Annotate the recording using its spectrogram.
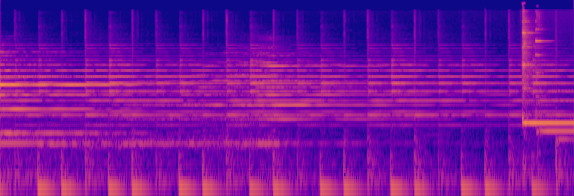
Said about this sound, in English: He's here. He rang the doorbell?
